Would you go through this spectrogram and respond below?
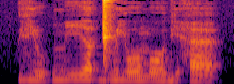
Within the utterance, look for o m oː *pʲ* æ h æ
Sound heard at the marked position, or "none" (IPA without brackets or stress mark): bʲ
